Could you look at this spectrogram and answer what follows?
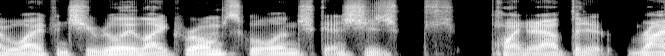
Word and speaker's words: Romeschool: and she really liked Romeschool, and she's pointed out that it rhymes with homeschool, which hadn't even occurred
